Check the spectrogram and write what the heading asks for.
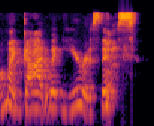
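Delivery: put-on disbelieving line reading. Quoting a line from a video: imitating Thomas's line read. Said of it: "the line delivery of, of Thomas".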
